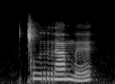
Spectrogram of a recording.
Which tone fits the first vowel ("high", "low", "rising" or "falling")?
high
